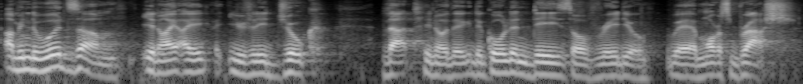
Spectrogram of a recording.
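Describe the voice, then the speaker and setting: A man on a panel speaking in a relaxed way, chuckling and leaning on fillers. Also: lowish voice, a little slow. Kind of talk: panel discussion.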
